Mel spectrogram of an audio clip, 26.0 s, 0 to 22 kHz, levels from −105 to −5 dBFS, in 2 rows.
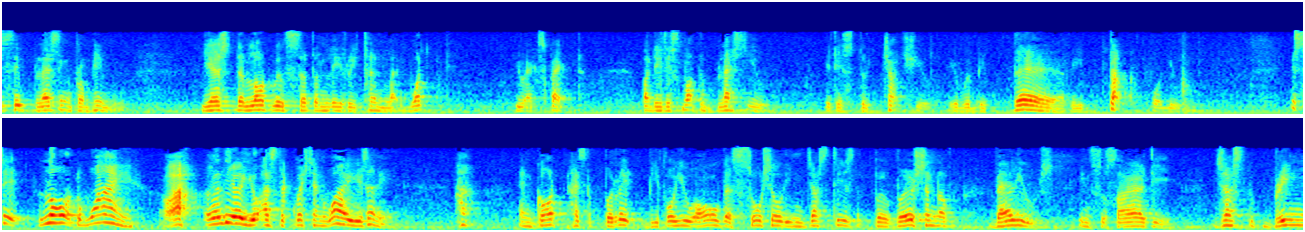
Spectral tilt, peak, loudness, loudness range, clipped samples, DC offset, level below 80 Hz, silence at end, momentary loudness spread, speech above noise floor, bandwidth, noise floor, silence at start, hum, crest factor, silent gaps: -7 dB/octave; -6 dBFS; -29 LUFS; 13 LU; under 0.1%; under 0.1%; -58 dBFS; 0 s; 19 LU; 25 dB; 8 kHz; -53 dBFS; 0 s; none; 22 dB; none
